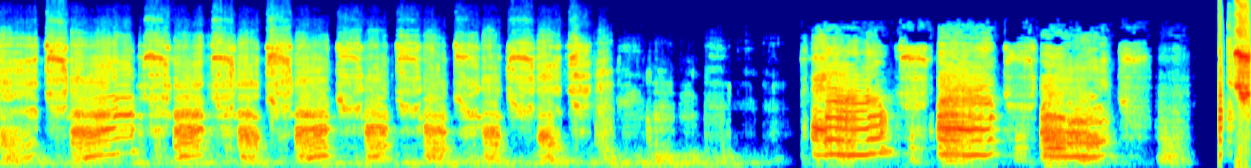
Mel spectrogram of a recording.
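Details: Donkey bray built from a fast regular string of short honking pulses that fade out, then a pause and several louder, longer harmonic phrases.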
